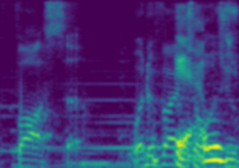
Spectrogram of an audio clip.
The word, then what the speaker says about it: fossa: But, if you follow the Attenborough rule, Sir David would have had you saying "fossa".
